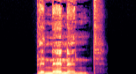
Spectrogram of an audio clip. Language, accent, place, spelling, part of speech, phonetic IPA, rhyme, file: German, Germany, Berlin, benennend, verb, [bəˈnɛnənt], -ɛnənt, De-benennend.ogg
- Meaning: present participle of benennen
